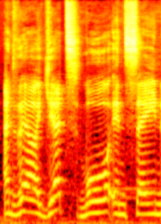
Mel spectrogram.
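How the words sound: It is read in a put-on British accent. The speaker calls it right. "that's supposed to be British"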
